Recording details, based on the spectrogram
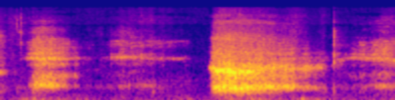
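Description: Forceful breath exhales during a HIIT and yoga workout, two audible rushes of air, the second louder and longer, with a softer breath between; no talking.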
